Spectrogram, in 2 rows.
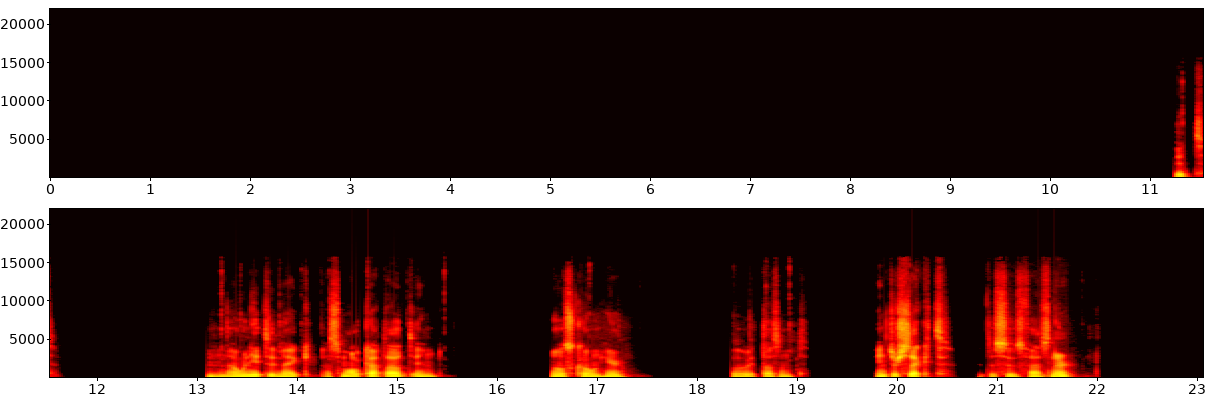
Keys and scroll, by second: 0.7 alt+q, 1.5 alt+q, 3.3 alt+q, 6.8 alt+shift+d, 7.2 ctrl+s, 8.7 BackSpace, 8.8 Return, 10.9 ctrl+s, 14.7 1.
